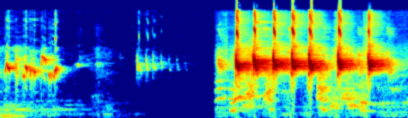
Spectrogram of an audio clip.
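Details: Yellow-vented bulbul song played to prompt other bulbuls to reply. A brief chattery burst comes first, then a pause, then a regular series of about eight sharp, bright notes in quick succession.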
